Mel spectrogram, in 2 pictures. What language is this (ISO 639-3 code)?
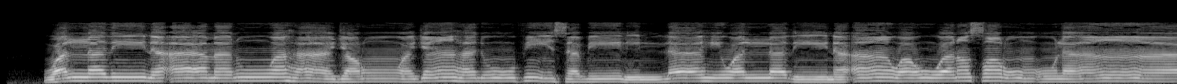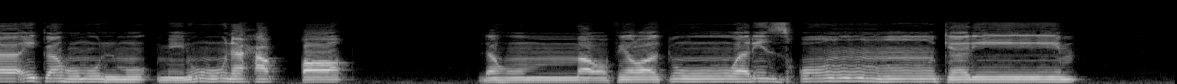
ara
